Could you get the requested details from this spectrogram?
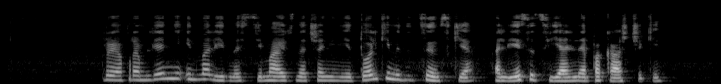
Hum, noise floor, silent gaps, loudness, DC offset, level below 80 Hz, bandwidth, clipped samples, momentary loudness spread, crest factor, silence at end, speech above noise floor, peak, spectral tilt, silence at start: none; -67 dBFS; none; -28 LUFS; under 0.1%; -74 dBFS; 11.5 kHz; under 0.1%; 9 LU; 20 dB; 0.6 s; 40 dB; -8 dBFS; -5 dB/octave; 1.05 s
